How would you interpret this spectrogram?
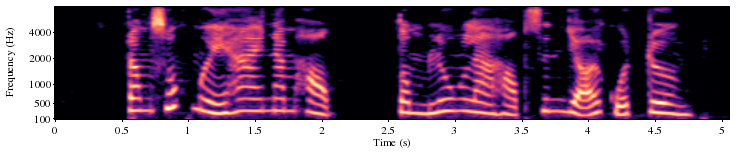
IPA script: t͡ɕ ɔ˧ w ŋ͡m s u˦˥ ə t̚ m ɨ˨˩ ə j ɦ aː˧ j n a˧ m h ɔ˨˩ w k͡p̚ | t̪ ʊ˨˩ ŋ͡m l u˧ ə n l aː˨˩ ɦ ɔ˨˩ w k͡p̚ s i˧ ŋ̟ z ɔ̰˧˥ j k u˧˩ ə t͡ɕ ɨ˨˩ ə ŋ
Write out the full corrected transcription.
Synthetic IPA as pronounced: t͡ɕ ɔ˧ w ŋ͡m s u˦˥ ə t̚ m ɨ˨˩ ə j ɦ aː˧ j n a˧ m h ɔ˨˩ w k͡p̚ | t̪ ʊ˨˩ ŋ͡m l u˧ ə n l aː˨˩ ɦ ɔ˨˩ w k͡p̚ s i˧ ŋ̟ z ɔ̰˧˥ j k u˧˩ ə t͡ɕ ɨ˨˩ ə ŋ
